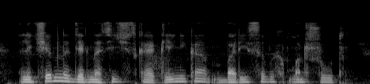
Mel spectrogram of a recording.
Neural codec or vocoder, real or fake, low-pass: none; real; 7.2 kHz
